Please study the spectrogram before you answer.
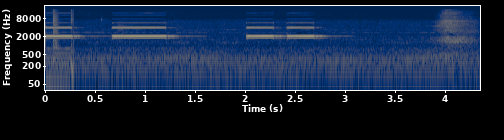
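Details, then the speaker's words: Drone flight controller board checked with a continuity meter before connecting the battery: short high beeps that quickly stop as the capacitors charge, with no steady tone; normal brief continuity beep, no dead short. "c'est normal le court circuit vous avez entendu ce n'est pas un tour circuit francs c'est normal c'est les condensateurs"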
